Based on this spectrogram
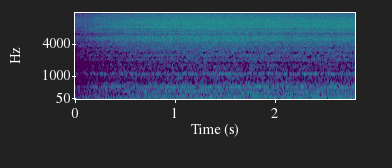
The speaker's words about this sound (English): an abandoned well that was drilled in the 60s is making this noise. The sound you hear is gas venting into the air from some underground rock formation.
